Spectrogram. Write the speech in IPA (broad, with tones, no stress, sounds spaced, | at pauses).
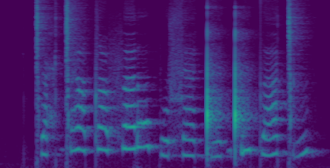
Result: ǀ ɪ˨˩ ħ ɡ͡ǀ æ˥˧ tˤ ʊ˥˧ f a˦˥ ɾ ɔ˧˥˧ p ʊ˨˩ s æ˨˩ ɡ͡ǃ ɛ˨˩˦ ǃʼ ɪ˦˥ t̪ a˨˥ ɡ͡ǀ ɨ˨˥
